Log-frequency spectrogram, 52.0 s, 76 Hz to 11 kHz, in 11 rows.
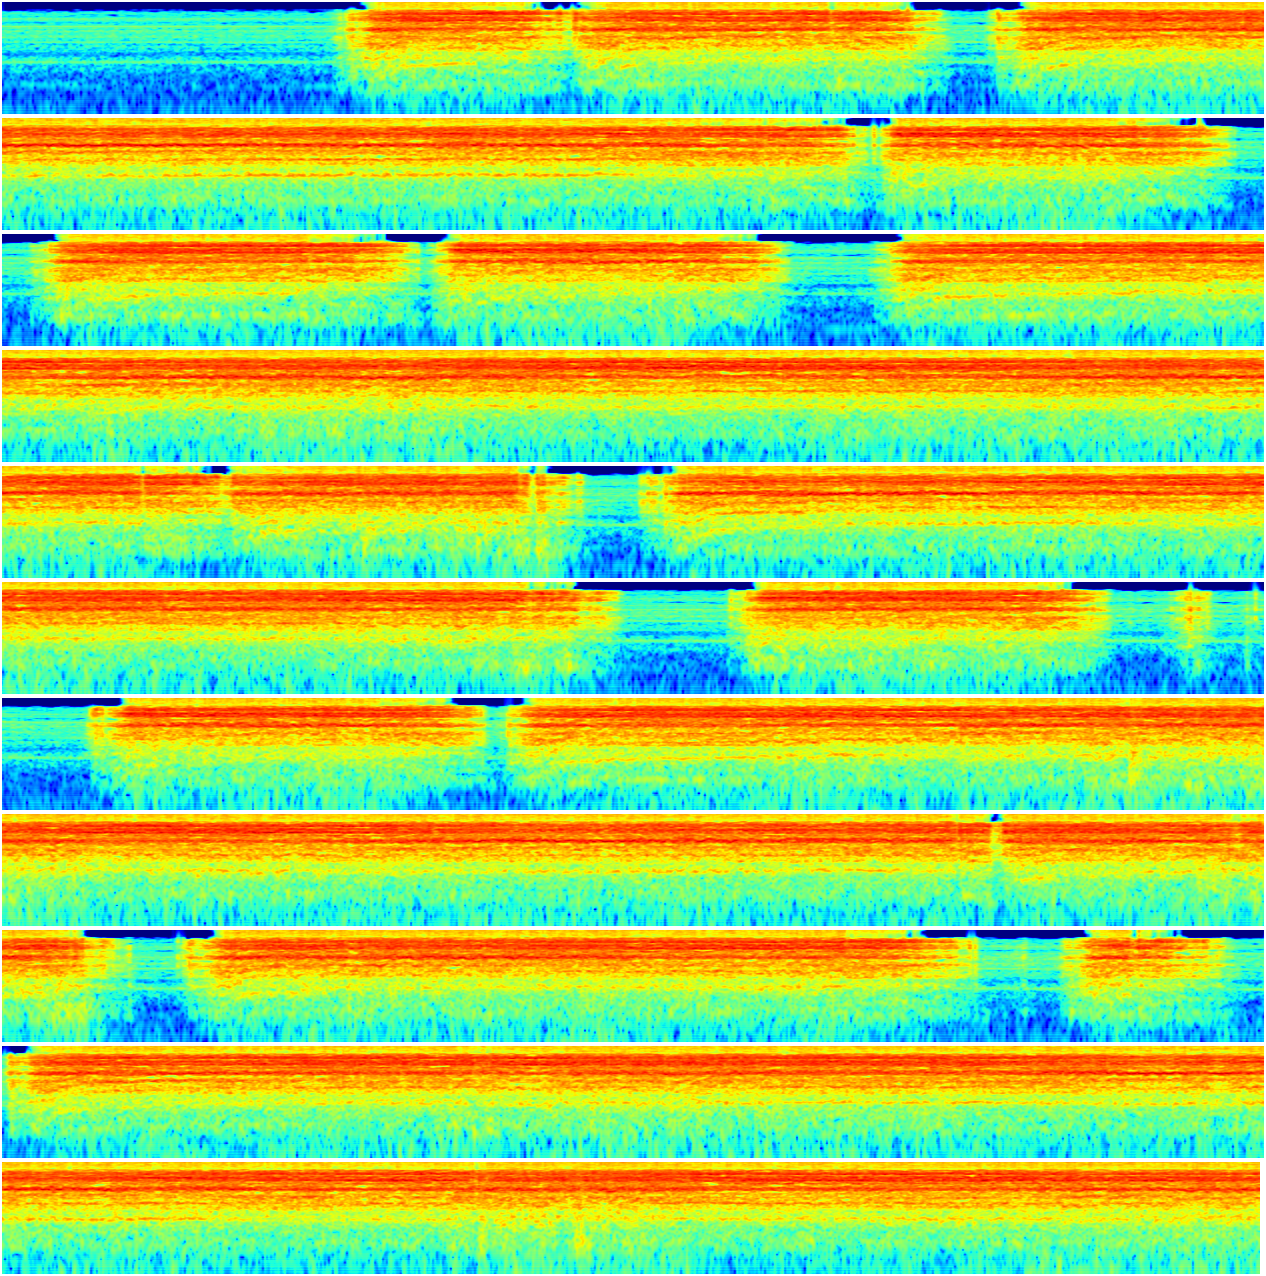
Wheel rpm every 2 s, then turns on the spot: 70, 130, 210, 160, 100, 90, 150, 220, 230, 180, 130, 220, 140, 80, 110, 180, 230, 220, 170, 170, 100, 160, 230, 220, 220, 230.
none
